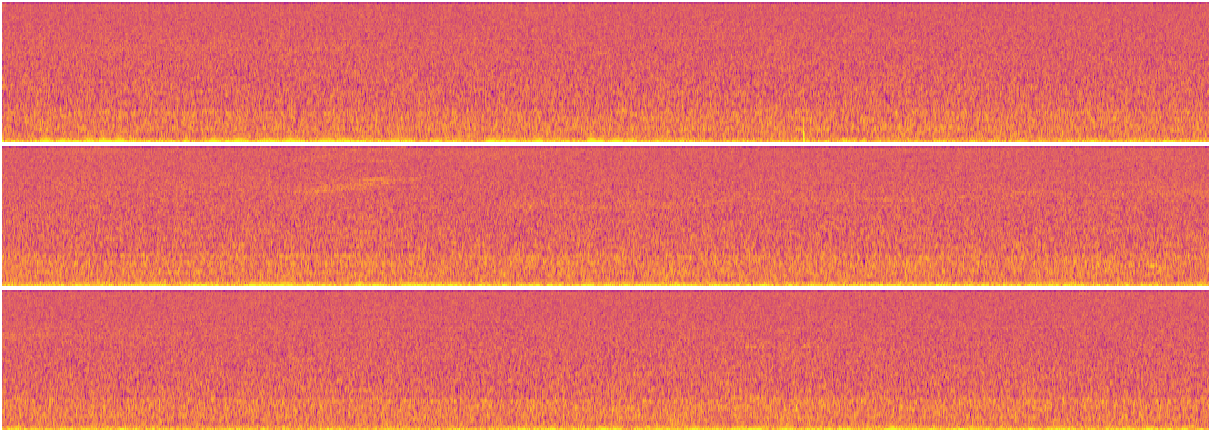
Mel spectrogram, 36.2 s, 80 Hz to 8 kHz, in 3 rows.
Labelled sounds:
15.7	16.0	small unidentified odontocete, 3.7 to 4.0 kHz

